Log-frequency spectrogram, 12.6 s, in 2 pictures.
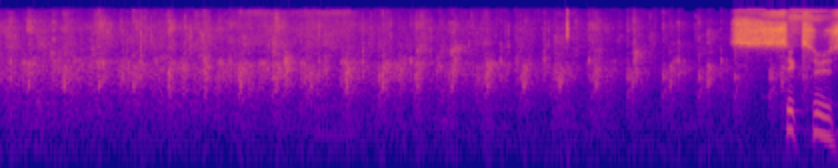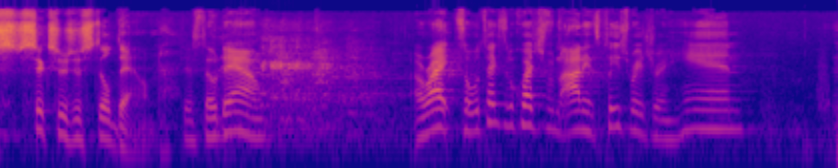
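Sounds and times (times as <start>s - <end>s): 
audience applause: 0.0s - 6.2s
speech: 5.9s - 8.6s, 9.4s - 12.0s
laughter: 7.9s - 9.4s.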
